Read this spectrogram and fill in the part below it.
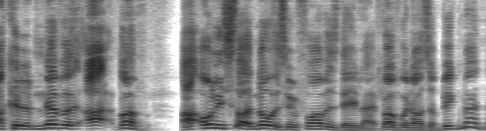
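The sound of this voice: A man at a fairly high pitch, with lively intonation and a fairly quick pace.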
